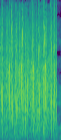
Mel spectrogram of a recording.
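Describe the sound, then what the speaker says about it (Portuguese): A small crowd bursts into lively, continuous clapping at the opening of a Portuguese-language Christian talk, dense and close, then cuts off sharply near the end. "Vamos dar palmas."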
